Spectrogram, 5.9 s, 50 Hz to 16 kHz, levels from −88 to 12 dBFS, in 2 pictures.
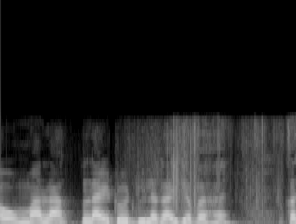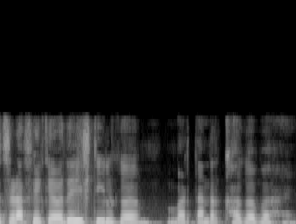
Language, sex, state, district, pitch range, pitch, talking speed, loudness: Bhojpuri, female, Uttar Pradesh, Ghazipur, 200-215 Hz, 205 Hz, 180 wpm, -14 LUFS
